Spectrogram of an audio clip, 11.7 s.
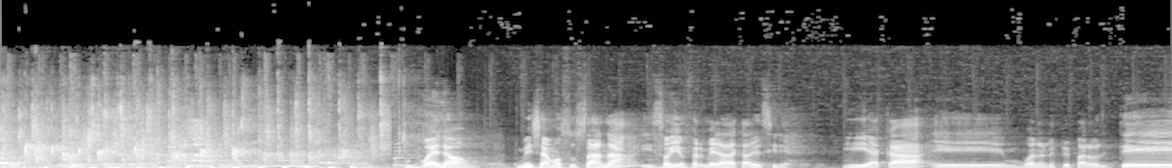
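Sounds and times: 
many hand claps for a female colleague: 0.0 - 4.2
speech: 4.2 - 11.7.

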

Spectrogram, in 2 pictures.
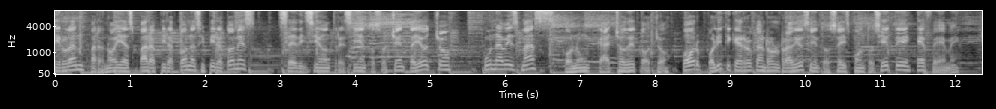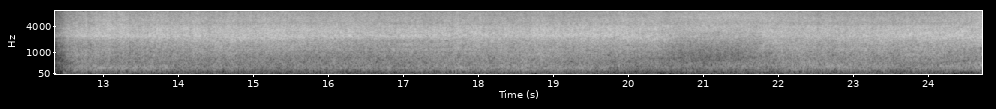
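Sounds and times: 
speech: 0.0 - 12.7
ocean waves breaking into foam on shore: 12.4 - 24.7.

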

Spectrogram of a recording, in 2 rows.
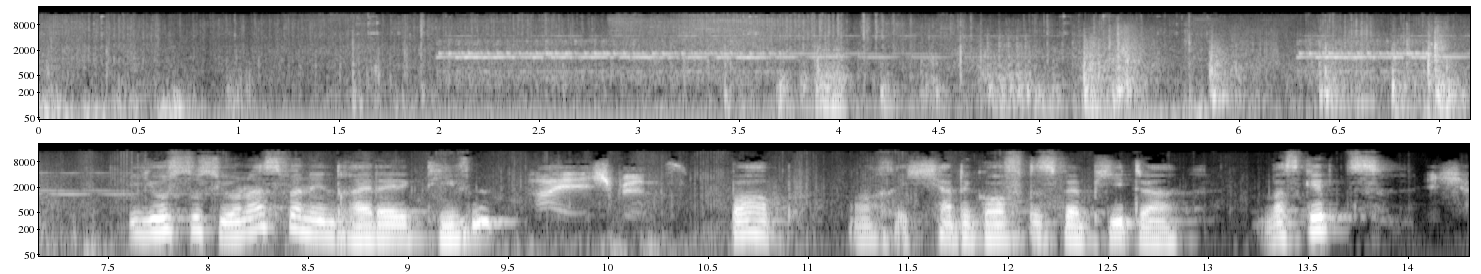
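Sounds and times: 
telephone ringing: 1.8 - 10.0
speech: 7.6 - 14.2.

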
